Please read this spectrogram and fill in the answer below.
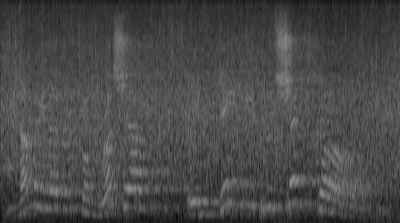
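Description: An announcer's voice over the arena's public-address system introducing the skater, with crowd applause underneath.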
